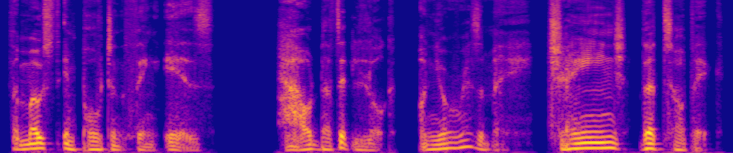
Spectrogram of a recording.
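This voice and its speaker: Video game role: a brooding inner voice of fear and adrenaline, rock-bottom pitch, very husky, ominous and profane. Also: male voice, dry recording, studio quality, full character voice. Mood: brooding, uneasy. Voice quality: very deep, gravelly, husky. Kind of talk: dramatic second-person game narration.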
